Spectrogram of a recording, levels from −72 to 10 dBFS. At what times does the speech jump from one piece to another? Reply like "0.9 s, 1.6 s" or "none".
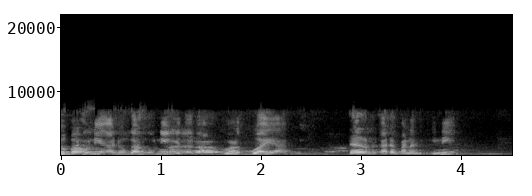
1.4 s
